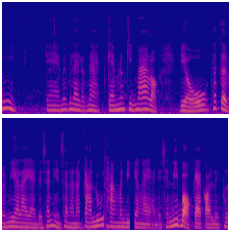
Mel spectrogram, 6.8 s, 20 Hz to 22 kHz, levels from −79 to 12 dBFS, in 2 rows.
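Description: At 5.31 s the speech drops out for 80 ms, then returns duller, with nothing above 10.5 kHz, a level shift of about 5 dB and faint new background noise. This is likely an input switched to a poorer device.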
